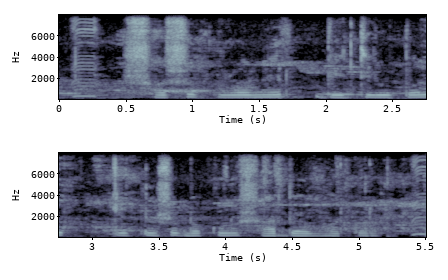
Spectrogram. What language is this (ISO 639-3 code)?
ben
